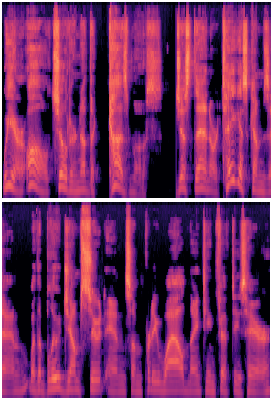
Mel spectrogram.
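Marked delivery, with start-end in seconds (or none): 0.0-2.4 put-on, dramatic starship captain voice. Retelling a scene where Kirk does a William Shatner impersonation. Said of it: "he does this whole William Shatner impersonation".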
